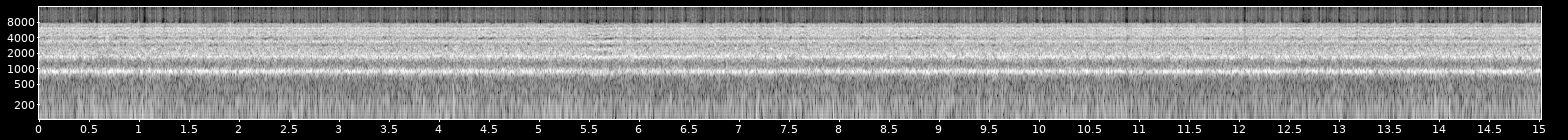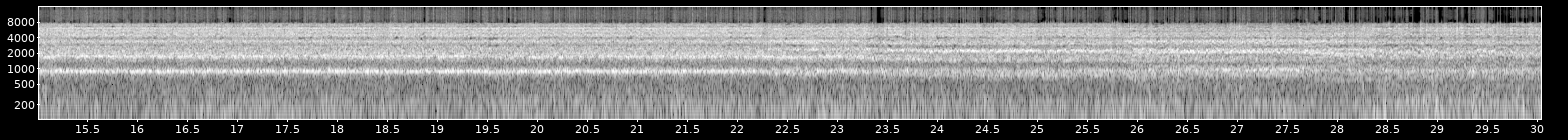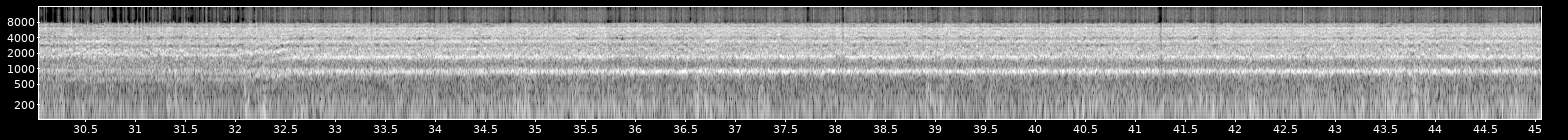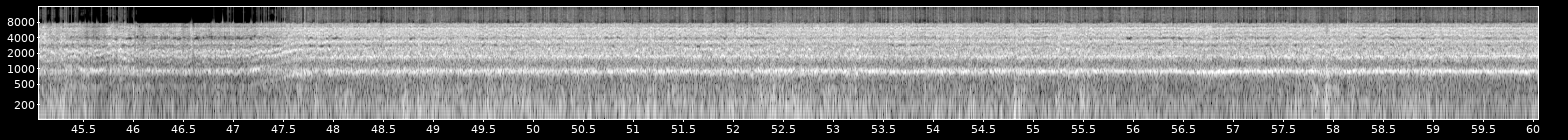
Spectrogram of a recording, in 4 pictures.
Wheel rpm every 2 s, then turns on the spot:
230, 230, 230, 230, 230, 230, 230, 230, 230, 230, 230, 220, 200, 170, 160, 160, 210, 230, 230, 230, 230, 240, 190, 150, 230, 230, 230, 230, 230, 230.
none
